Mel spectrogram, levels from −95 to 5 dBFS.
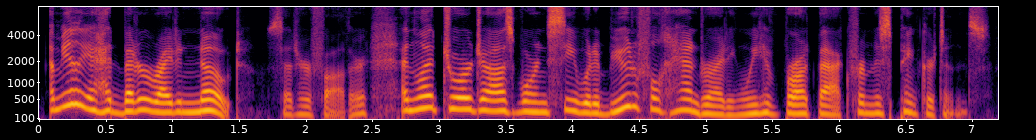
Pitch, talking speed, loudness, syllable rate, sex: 215 Hz, 210 wpm, -17 LUFS, 5.9 syllables/s, female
